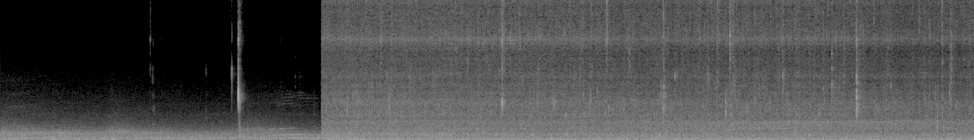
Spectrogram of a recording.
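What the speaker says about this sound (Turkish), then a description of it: "Hiç durmadan yağıyor ya" Steady heavy rain pours without pause in a dense, even hiss that grows louder partway through, with a few faint drips and knocks over it, after a storm in Norway.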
